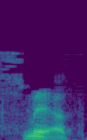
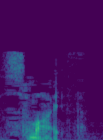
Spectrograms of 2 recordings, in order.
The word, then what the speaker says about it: Smythe: And most historians trace the beginning of the Baptist Church to a man by the name of John Smythe, S-M-Y-T-H. Now, I suppose it could be pronounced Smith, but most people with the Y in there pronounce it Smythe.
